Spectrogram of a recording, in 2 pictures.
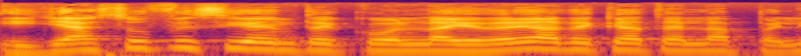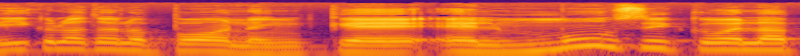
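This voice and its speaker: At a fairly quick pace, a man speaks in a plain, everyday voice with a fairly high pitch. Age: 30s. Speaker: music producer and mentor. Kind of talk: casual chat.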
